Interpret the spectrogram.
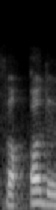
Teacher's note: فقد میں قوف پر ہے، دال پر قلقلہ کریں گے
